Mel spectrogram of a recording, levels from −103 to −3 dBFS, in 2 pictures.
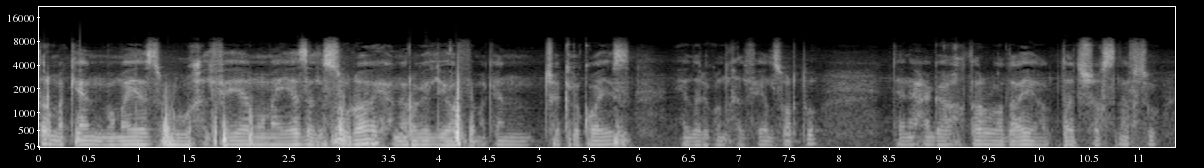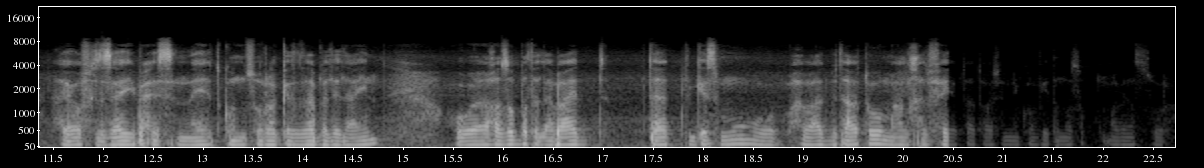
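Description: At 20.46 s, right after "بتاعته مع", the speech drops abruptly to a faint residue roughly 30 dB down, holding to the end of the clip. This is an audio dropout, likely a lost feed with the downstream path still live; the sudden cut, not a fade, separates it from a pause.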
